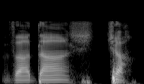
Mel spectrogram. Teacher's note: By Sandhi, where you get a final N followed by a Ch or a Cha, aspirate or non-aspirate makes a difference. You change the final N to Anuswara plus the Sha, the palatal Sha.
